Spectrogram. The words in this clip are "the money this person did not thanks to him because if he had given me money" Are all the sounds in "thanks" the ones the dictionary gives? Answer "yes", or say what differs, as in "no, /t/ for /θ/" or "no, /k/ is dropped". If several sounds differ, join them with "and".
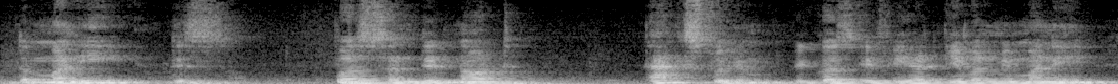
no, /t/ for /θ/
